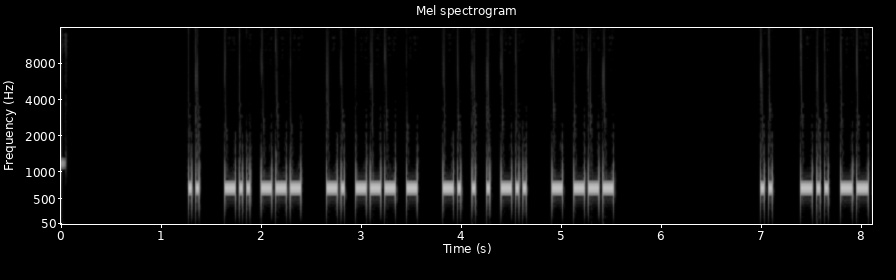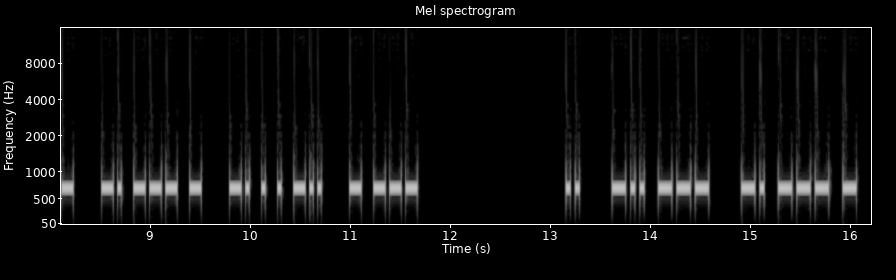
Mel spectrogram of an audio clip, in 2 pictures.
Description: Morse code, heard as a keyed tone, about 29 wpm, 700 Hz. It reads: I DO NOT NEED TO I DO NOT NEED TO I DO NOT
